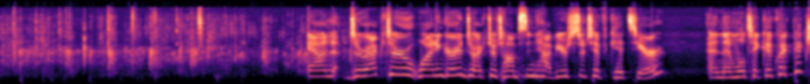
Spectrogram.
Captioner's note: applause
